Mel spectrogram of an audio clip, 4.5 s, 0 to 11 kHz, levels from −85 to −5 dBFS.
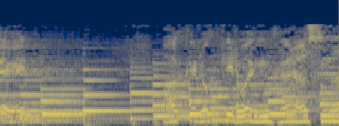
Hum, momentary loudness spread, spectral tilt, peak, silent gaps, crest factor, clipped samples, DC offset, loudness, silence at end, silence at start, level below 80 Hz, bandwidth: none; 4 LU; -11 dB/octave; -6 dBFS; none; 12 dB; under 0.1%; under 0.1%; -19 LUFS; 0 s; 0 s; -46 dBFS; 5.8 kHz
